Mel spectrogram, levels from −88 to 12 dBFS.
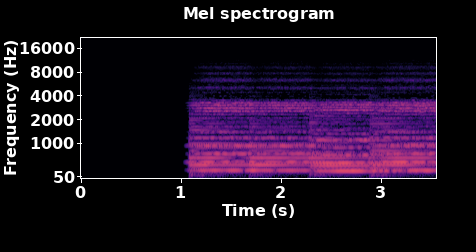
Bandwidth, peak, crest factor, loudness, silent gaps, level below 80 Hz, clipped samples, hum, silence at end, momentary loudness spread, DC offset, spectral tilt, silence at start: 11 kHz; -20 dBFS; 14 dB; -32 LUFS; none; -76 dBFS; under 0.1%; none; 0 s; 4 LU; under 0.1%; -5 dB/octave; 1.05 s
